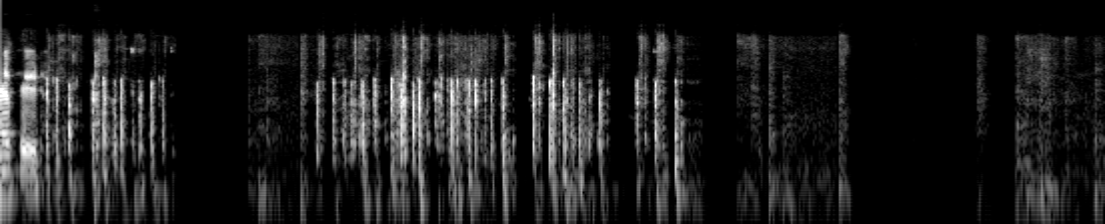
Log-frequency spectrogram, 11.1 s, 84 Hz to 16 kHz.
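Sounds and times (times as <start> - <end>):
rapid typing on keyboard: 0.2 - 1.7, 3.1 - 6.9.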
